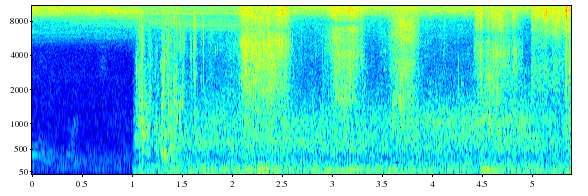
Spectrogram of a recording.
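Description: A hand tool scrapes and rustles in soil.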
